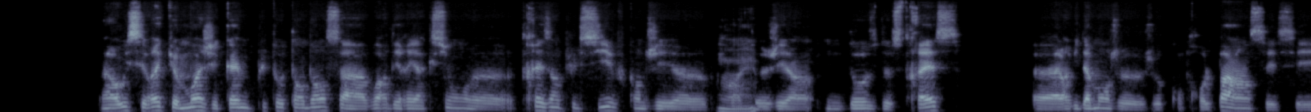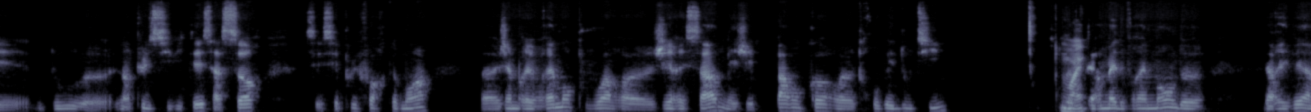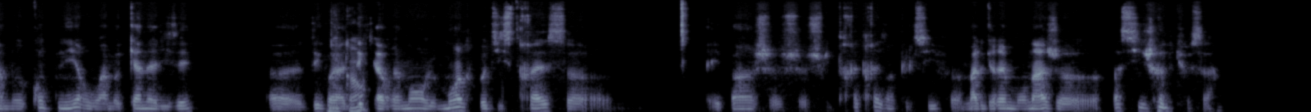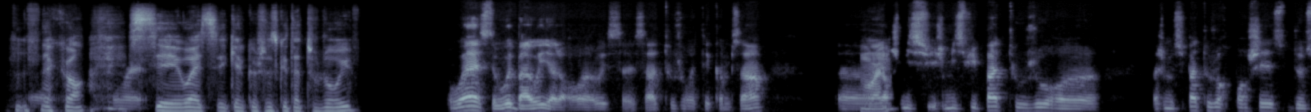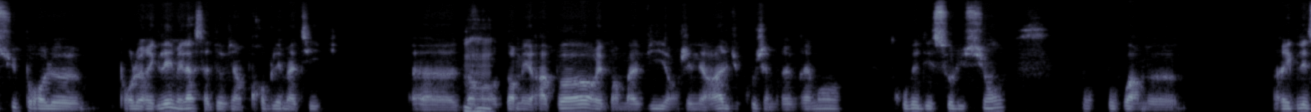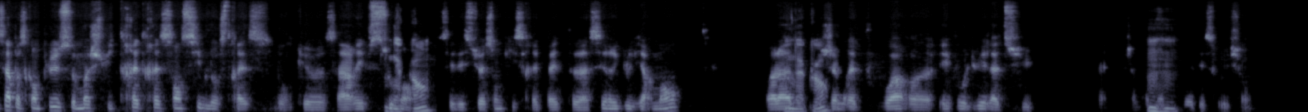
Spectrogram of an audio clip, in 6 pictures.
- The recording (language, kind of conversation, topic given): French, advice, Comment réagissez-vous émotionnellement et de façon impulsive face au stress ?
- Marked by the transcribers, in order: tsk; tapping; laughing while speaking: "jeune"; chuckle; other background noise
